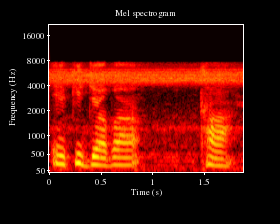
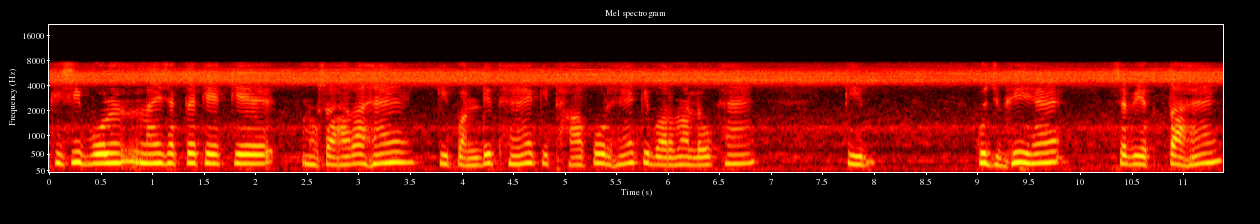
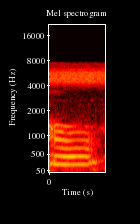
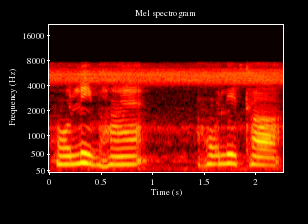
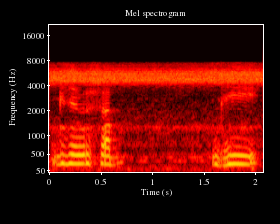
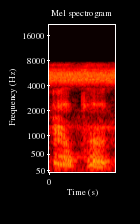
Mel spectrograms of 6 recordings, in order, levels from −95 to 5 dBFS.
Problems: constant background noise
